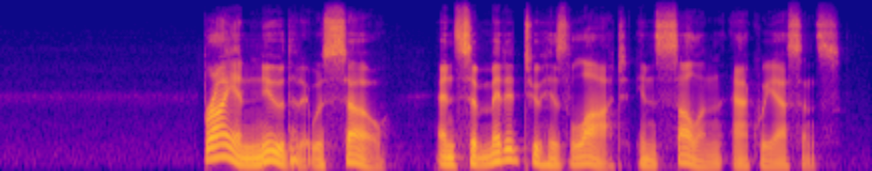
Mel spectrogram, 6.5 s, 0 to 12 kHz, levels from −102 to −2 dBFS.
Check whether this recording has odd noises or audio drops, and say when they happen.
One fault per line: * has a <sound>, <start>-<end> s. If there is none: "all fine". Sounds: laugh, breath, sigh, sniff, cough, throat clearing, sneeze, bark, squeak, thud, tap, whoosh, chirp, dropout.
all fine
